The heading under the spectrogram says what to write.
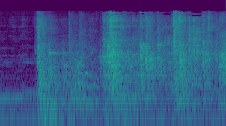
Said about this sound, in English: Okay. All right. Can you open the door?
